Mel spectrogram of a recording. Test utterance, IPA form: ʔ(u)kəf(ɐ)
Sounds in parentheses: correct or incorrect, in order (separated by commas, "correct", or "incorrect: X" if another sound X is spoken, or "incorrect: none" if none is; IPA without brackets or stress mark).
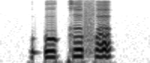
incorrect: o, correct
